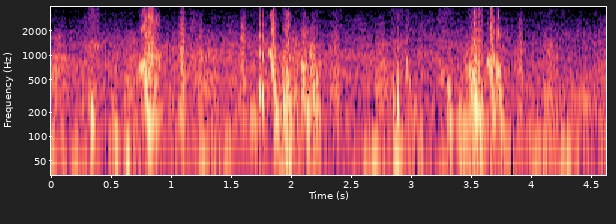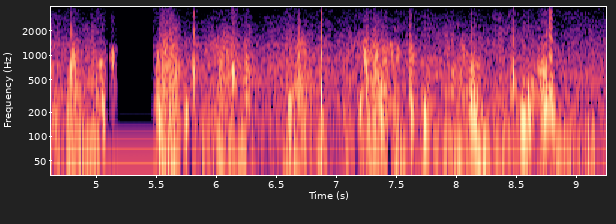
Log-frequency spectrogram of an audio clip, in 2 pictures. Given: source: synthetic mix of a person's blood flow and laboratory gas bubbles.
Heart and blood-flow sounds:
Doppler ultrasound of blood flow; subclavian vein
0.30-0.42 s: bubbles
0.72-0.93 s: bubbles
1.64-2.29 s: bubbles
2.83-3.00 s: bubbles
3.21-3.80 s: bubbles
4.73-4.86 s: bubbles
4.98-5.18 s: bubbles
5.47-5.59 s: bubbles
5.73-5.85 s: bubbles
6.12-6.19 s: bubbles
6.22-6.31 s: bubbles
6.58-6.69 s: bubbles
6.83-6.92 s: bubbles
7.18-7.55 s: bubbles
7.60-7.68 s: bubbles
7.71-7.80 s: bubbles
7.95-8.00 s: bubbles
8.10-8.22 s: bubbles
8.44-8.85 s: bubbles
From the record:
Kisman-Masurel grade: 243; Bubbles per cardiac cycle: several, 3 to 8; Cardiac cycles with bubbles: 100%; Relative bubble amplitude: loud (0.450 to 0.775); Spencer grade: 3 (all of the cardiac periods contain showers or single bubble signals, but not dominating or overriding the cardiac motion signals); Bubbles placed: anywhere in the cardiac cycle

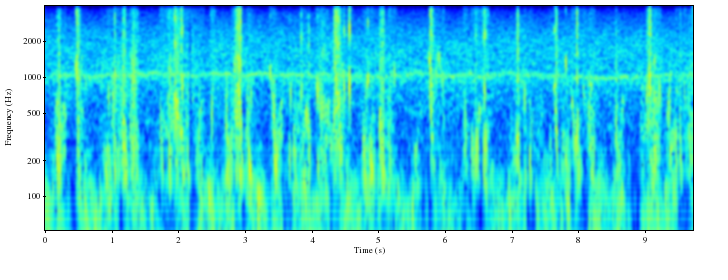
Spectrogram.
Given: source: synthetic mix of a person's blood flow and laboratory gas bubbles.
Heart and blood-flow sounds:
Doppler ultrasound of blood flow; precordium
0.16-0.35 s: bubbles
0.43-0.66 s: bubbles
0.93-1.45 s: bubbles
1.72-2.41 s: bubbles
2.48-2.59 s: bubbles
2.78-3.16 s: bubbles
3.36-3.49 s: bubbles
3.65-4.01 s: bubbles
4.06-4.63 s: bubbles
4.75-5.29 s: bubbles
5.75-6.02 s: bubbles
6.28-6.68 s: bubbles
7.04-7.36 s: bubbles
7.57-7.71 s: bubbles
7.79-8.30 s: bubbles
8.55-8.63 s: bubbles
9.01-9.27 s: bubbles
9.45-9.73 s: bubbles
From the record:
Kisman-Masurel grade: 233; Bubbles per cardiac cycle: several, 3 to 8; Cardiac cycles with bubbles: 50 to 99%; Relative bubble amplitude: loud (0.450 to 0.775); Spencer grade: 3 (all of the cardiac periods contain showers or single bubble signals, but not dominating or overriding the cardiac motion signals); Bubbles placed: anywhere in the cardiac cycle

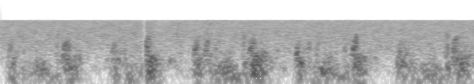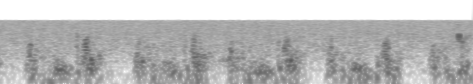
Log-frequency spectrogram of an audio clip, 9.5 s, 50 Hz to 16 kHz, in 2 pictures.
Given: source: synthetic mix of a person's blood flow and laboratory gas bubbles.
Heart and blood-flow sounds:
Doppler ultrasound of blood flow; precordium
9.29-9.47 s: bubbles
From the record:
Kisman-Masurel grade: 113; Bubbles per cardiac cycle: 1 to 2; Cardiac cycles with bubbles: 1 to 10%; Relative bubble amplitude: loud (0.450 to 0.775); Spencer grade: 1 (occasional bubble signal discernible with the cardiac motion signal, with majority of cardiac periods free of bubbles); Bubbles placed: only in the low amplitude regions of the cardiac cycle

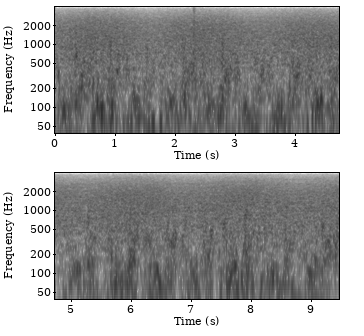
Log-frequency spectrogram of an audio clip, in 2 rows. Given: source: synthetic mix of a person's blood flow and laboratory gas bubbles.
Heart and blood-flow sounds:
Doppler ultrasound of blood flow; precordium
2.27-2.37 s: bubbles
From the record:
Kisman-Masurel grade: 112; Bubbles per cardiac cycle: 1 to 2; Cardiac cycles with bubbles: 1 to 10%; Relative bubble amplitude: moderate (0.250 to 0.450); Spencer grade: 1 (occasional bubble signal discernible with the cardiac motion signal, with majority of cardiac periods free of bubbles); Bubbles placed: anywhere in the cardiac cycle

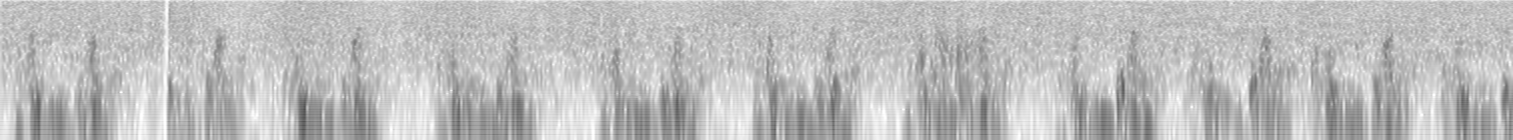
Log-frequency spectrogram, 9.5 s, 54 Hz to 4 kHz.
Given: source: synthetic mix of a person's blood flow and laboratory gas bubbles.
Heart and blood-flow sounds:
Doppler ultrasound of blood flow; precordium
5.72-5.76 s: bubbles
5.79-6.13 s: bubbles
From the record:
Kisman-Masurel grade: 211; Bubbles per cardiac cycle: several, 3 to 8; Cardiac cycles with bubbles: 1 to 10%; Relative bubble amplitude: barely perceptible (0.100 to 0.250); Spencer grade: 1 (occasional bubble signal discernible with the cardiac motion signal, with majority of cardiac periods free of bubbles); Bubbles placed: only in the low amplitude regions of the cardiac cycle

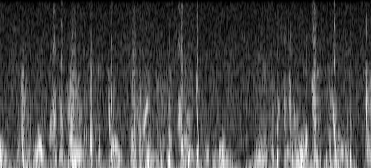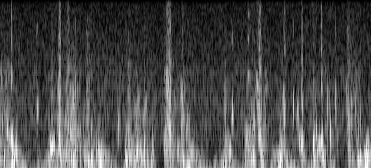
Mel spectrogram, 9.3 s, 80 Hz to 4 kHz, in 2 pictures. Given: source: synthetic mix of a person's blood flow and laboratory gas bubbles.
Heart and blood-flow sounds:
Doppler ultrasound of blood flow; precordium
0.00-0.02 s: bubbles
0.21-0.43 s: bubbles
0.60-1.29 s: bubbles
1.33-1.45 s: bubbles
1.62-1.89 s: bubbles
1.96-2.17 s: bubbles
2.21-2.52 s: bubbles
3.27-4.01 s: bubbles
4.05-4.25 s: bubbles
4.32-4.42 s: bubbles
4.55-4.88 s: bubbles
5.08-5.12 s: bubbles
5.23-5.93 s: bubbles
6.09-6.59 s: bubbles
6.67-7.01 s: bubbles
7.42-7.59 s: bubbles
7.67-7.99 s: bubbles
8.12-8.24 s: bubbles
8.29-8.47 s: bubbles
8.52-8.87 s: bubbles
8.96-9.26 s: bubbles
From the record:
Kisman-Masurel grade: 342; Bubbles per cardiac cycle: rolling drumbeat, 9 or more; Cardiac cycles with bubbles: 100%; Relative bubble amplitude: moderate (0.250 to 0.450); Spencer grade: 3 (all of the cardiac periods contain showers or single bubble signals, but not dominating or overriding the cardiac motion signals); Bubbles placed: anywhere in the cardiac cycle

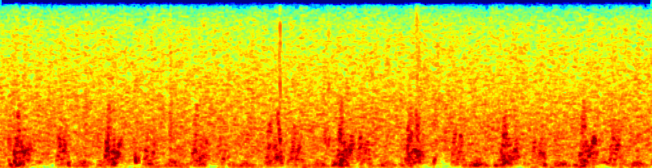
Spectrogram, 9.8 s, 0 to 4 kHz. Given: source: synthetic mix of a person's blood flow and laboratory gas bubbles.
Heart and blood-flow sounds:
Doppler ultrasound of blood flow; precordium
0.09-0.28 s: bubbles
2.00-2.11 s: bubbles
4.14-4.28 s: bubbles
4.86-4.95 s: bubbles
6.23-6.35 s: bubbles
6.50-6.56 s: bubbles
From the record:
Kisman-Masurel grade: 122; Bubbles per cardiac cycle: 1 to 2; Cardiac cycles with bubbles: 10 to 50%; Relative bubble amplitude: moderate (0.250 to 0.450); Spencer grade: 2 (many but less than half of the cardiac periods contain bubble signals, singularly or in groups); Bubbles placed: anywhere in the cardiac cycle

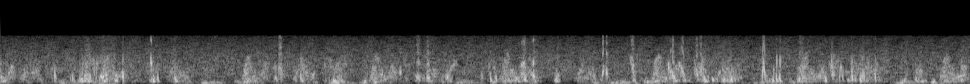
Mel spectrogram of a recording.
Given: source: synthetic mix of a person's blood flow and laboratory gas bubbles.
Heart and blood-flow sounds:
Doppler ultrasound of blood flow; precordium
0.00-0.10 s: bubbles
0.51-0.59 s: bubbles
0.67-1.28 s: bubbles
1.47-1.62 s: bubbles
1.72-1.88 s: bubbles
2.72-2.86 s: bubbles
2.92-3.10 s: bubbles
3.21-3.48 s: bubbles
3.98-4.32 s: bubbles
4.43-4.58 s: bubbles
4.80-5.41 s: bubbles
5.53-5.62 s: bubbles
5.99-6.11 s: bubbles
6.29-6.39 s: bubbles
6.66-7.37 s: bubbles
7.60-7.86 s: bubbles
7.96-8.06 s: bubbles
8.22-8.79 s: bubbles
9.03-9.10 s: bubbles
9.13-9.28 s: bubbles
9.56-9.69 s: bubbles
From the record:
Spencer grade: 3 (all of the cardiac periods contain showers or single bubble signals, but not dominating or overriding the cardiac motion signals); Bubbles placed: anywhere in the cardiac cycle

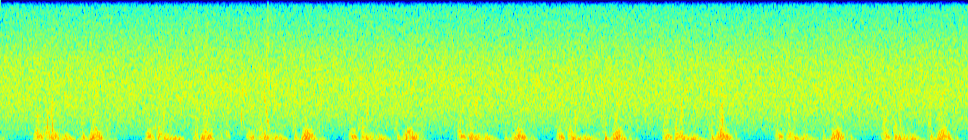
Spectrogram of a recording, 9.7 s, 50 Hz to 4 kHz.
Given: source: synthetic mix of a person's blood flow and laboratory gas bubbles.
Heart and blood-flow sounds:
Doppler ultrasound of blood flow; precordium
1.93-2.33 s: bubbles
2.36-2.45 s: bubbles
2.63-2.77 s: bubbles
From the record:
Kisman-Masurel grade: 221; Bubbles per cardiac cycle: several, 3 to 8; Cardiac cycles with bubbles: 10 to 50%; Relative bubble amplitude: barely perceptible (0.100 to 0.250); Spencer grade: 2 (many but less than half of the cardiac periods contain bubble signals, singularly or in groups); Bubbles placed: anywhere in the cardiac cycle

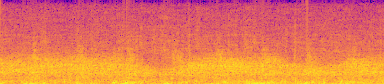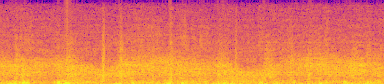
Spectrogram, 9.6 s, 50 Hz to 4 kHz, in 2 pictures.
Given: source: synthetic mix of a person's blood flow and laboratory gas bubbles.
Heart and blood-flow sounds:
Doppler ultrasound of blood flow; subclavian vein
no bubbles
From the record:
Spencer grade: 0 (complete lack of bubble signals)

